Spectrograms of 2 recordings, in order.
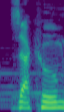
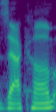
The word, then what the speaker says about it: Zakum: Zakum, not zakham.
